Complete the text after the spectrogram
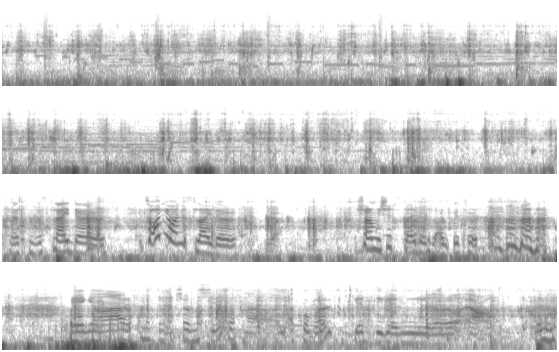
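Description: Water laps and splashes against a small boat.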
